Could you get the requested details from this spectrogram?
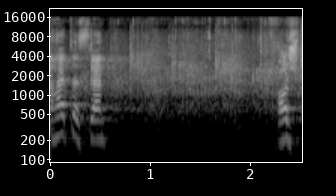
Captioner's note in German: Beifall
